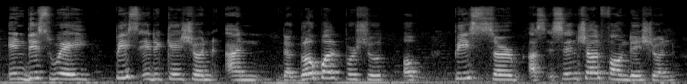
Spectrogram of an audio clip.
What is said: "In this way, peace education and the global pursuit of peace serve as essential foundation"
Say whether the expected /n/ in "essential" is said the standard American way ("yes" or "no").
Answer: yes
